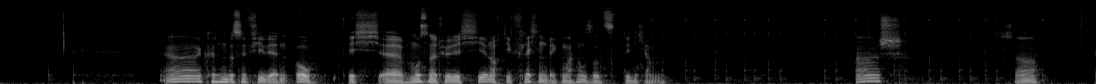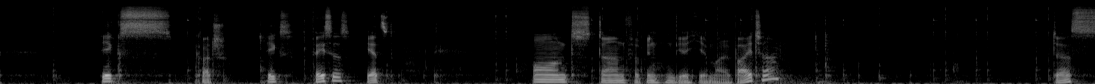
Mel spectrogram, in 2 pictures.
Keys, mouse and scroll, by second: 0.5 scroll up 1, 0.5-3.5 middle drag, 5.1-6.1 drag, 6.1 right click, 6.6 shift+right click, 6.9 shift+right click, 7.2 shift+right click, 7.5 shift+right click, 7.7 shift+right click, 8.3 shift+right click, 8.6 shift+right click, 9.0 shift+right click, 9.3 shift+right click, 9.6 shift+right click, 9.9 shift+right click, 10.5-12.1 middle drag, 12.1 c, 13.6 x, 14.4-16.0 middle drag, 16.0 click, 16.9 right click, 17.3 shift+right click, 18.1 shift+right click, 18.4 shift+right click, 19.2 f, 19.4 middle click, 20.3 right click, 20.8 shift+right click, 21.4 shift+right click.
